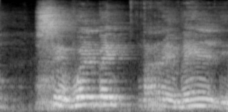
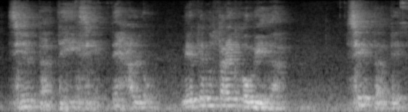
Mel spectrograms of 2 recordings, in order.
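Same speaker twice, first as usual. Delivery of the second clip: softer, hushed urging to sit down; calming hush; 5 semitones lower, 7 dB quieter than usual. Retold or imitated. Friend hushing the heckler so they keep getting food, softer. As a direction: quietly settle a friend down.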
